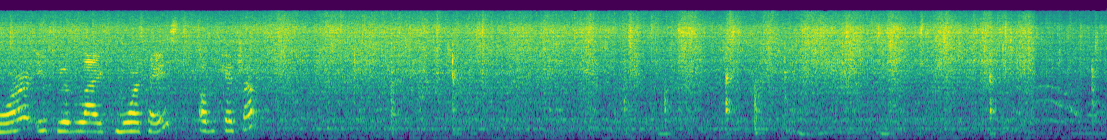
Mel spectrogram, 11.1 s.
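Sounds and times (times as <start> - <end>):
chicken sizzling in a frying pan: 0.0 - 11.0
spatula scraping and tapping pan: 2.7 - 11.0.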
